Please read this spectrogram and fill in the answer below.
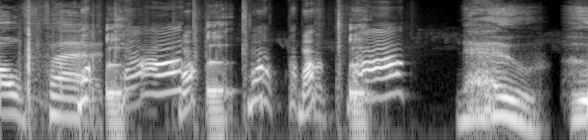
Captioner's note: clucking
